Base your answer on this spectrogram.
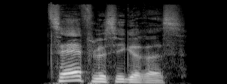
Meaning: strong/mixed nominative/accusative neuter singular comparative degree of zähflüssig
- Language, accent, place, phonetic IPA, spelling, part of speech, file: German, Germany, Berlin, [ˈt͡sɛːˌflʏsɪɡəʁəs], zähflüssigeres, adjective, De-zähflüssigeres.ogg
